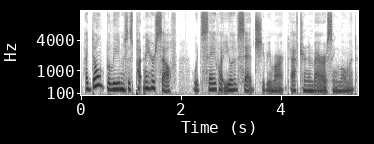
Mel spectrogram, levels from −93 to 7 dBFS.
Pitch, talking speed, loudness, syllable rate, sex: 195 Hz, 195 wpm, -20 LUFS, 5.8 syllables/s, female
